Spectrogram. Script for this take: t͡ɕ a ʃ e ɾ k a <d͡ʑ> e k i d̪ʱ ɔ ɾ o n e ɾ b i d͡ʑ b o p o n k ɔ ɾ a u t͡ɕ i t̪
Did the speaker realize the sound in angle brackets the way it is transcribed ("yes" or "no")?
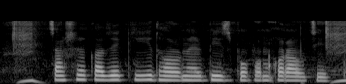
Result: yes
